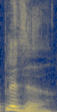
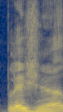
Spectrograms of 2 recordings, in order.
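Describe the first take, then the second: First: The middle consonant is a z sound. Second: The middle consonant is a zh sound. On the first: "we say pleasure" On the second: "we don't say pleasure"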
